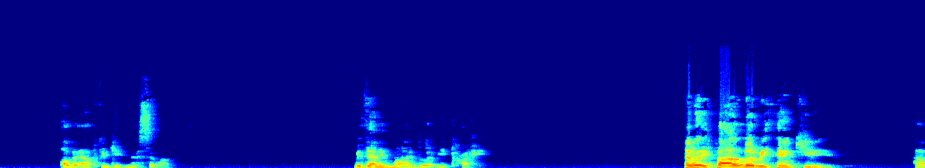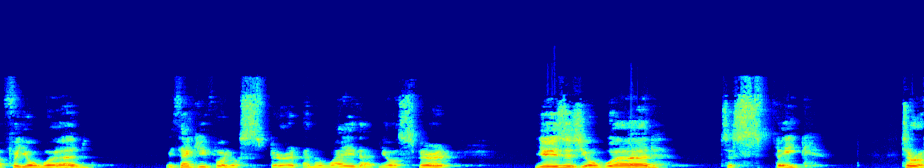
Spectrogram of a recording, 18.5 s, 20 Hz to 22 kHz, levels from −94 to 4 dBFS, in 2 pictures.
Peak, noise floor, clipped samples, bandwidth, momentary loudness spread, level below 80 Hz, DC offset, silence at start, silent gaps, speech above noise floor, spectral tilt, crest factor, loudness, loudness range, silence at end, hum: -8 dBFS; -83 dBFS; under 0.1%; 11.5 kHz; 21 LU; -68 dBFS; under 0.1%; 0.6 s; none; 59 dB; -5.5 dB/octave; 18 dB; -24 LUFS; 11 LU; 0 s; 60 Hz at -60 dBFS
